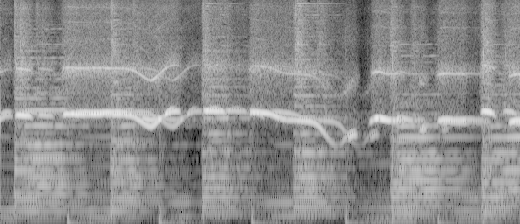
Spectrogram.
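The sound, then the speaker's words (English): A clear, melodic whistle carries a bouncy tune over a steady musical backing with a regular beat, the whistled line sliding and bending between notes, loud. “Well, have you ever heard a walrus whistle?”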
